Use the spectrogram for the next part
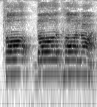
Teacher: ये सभी आपके त वर्ग वाले जितने भी आपके वर्ण या अक्षर हैं सभी का स्पर्श आपका दंत से होता है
